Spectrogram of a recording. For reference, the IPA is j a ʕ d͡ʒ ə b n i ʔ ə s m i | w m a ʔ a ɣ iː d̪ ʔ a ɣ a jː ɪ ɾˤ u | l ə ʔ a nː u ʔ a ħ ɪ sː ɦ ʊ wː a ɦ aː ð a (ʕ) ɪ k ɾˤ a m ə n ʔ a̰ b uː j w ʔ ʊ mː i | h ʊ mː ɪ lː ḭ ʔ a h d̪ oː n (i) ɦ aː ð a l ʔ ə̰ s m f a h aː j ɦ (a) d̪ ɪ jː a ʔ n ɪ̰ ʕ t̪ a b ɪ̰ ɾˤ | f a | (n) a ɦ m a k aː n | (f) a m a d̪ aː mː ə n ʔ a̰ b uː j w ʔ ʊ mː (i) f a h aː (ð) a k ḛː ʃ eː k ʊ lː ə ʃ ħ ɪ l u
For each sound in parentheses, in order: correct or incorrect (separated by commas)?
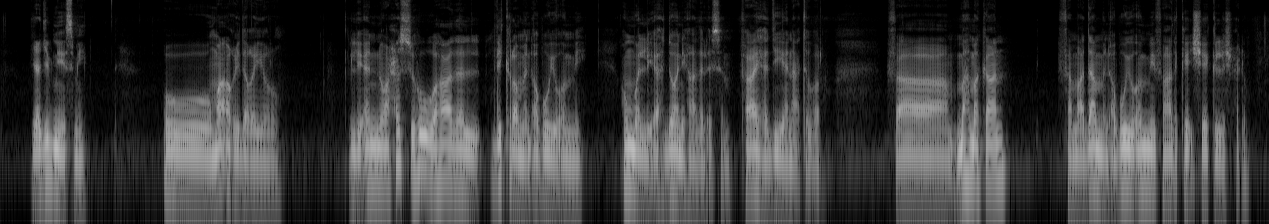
incorrect, correct, correct, incorrect, correct, correct, correct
